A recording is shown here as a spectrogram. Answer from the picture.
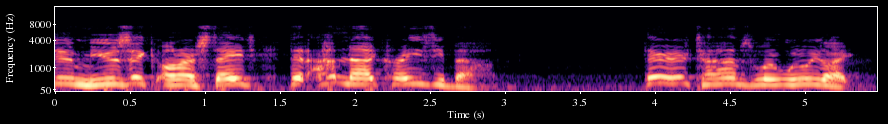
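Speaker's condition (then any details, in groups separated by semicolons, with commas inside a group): No condition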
